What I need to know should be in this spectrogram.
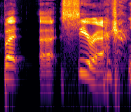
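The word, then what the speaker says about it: Ciroc: Sirach, I think it's made by P. Diddy or Puff Daddy. – Oh, that's C-I-R-O-C. – But that's exactly how you say it. It is a vodka. Sirach.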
